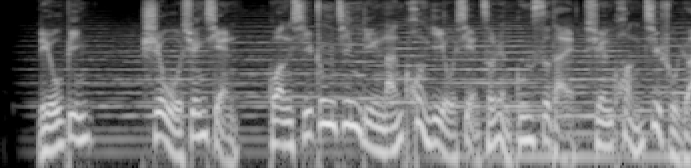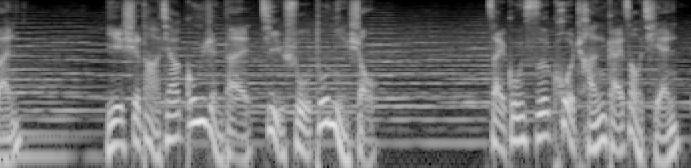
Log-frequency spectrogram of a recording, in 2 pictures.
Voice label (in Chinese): 男 独白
